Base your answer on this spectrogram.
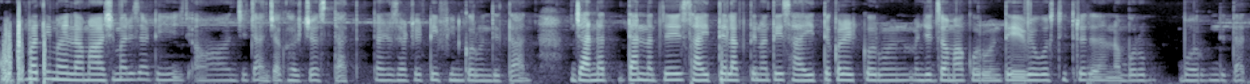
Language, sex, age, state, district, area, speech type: Marathi, female, 30-45, Maharashtra, Buldhana, rural, spontaneous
